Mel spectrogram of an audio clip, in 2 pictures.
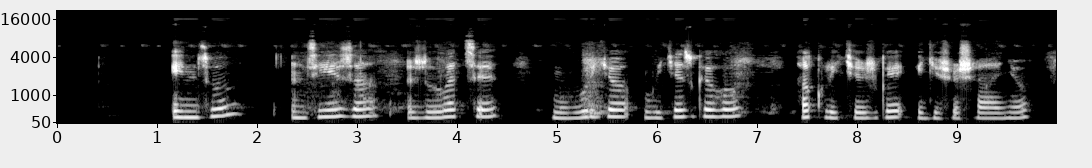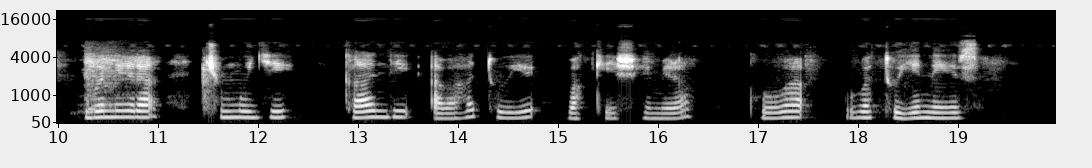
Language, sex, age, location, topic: Kinyarwanda, male, 50+, Kigali, government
